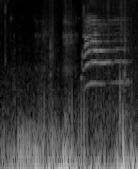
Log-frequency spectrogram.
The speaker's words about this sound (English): I'm Gary Niederhoff, and that's my cat, and he's taken up hunting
